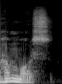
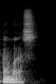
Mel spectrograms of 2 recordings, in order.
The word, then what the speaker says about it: Hamas: Trump he do not know how to say the word Hamas. He called him Hamos. He just called Hamas Hammus. Hammos. What? Hamas. Okay.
